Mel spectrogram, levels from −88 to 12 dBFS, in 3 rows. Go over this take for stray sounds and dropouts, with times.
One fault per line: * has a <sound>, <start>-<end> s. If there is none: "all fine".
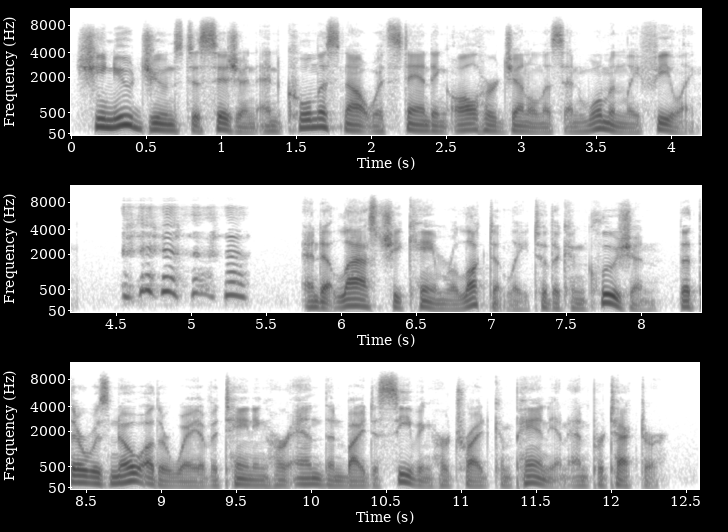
* has a laugh, 4.5-5.4 s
